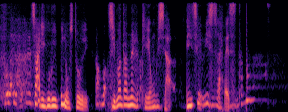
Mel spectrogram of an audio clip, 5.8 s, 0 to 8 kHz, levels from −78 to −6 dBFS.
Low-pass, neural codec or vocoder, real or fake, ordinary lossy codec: 7.2 kHz; codec, 16 kHz in and 24 kHz out, 0.4 kbps, LongCat-Audio-Codec, four codebook decoder; fake; none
